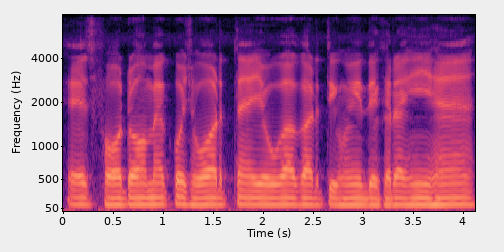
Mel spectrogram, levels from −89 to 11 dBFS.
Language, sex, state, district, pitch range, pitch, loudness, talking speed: Hindi, male, Uttar Pradesh, Lalitpur, 105-110 Hz, 105 Hz, -13 LUFS, 160 wpm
